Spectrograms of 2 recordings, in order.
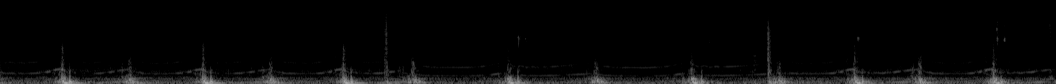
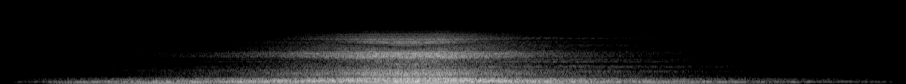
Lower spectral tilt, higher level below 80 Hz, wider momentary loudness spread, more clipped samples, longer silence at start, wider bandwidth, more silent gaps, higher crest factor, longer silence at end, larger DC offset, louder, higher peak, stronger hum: about the same, -8.5 dB/octave vs -9.5 dB/octave; second, -42 dBFS vs -36 dBFS; second, 18 LU vs 24 LU; neither; second, 0 s vs 0.65 s; first, 8.2 kHz vs 5.2 kHz; neither; about the same, 20 dB vs 22 dB; second, 0 s vs 0.95 s; neither; second, -41 LUFS vs -24 LUFS; second, -20 dBFS vs -4 dBFS; neither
